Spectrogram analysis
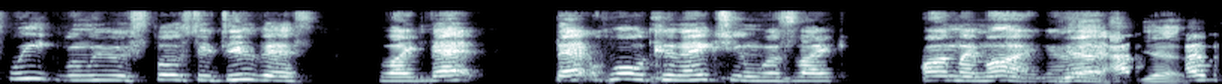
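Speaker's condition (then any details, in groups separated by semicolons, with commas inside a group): Cerebral palsy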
